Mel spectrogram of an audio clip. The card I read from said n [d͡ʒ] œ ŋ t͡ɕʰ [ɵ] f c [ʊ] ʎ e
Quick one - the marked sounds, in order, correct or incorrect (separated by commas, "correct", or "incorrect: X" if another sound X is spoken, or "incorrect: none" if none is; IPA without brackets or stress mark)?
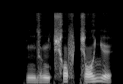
incorrect: d, incorrect: ɔ, incorrect: ɔ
